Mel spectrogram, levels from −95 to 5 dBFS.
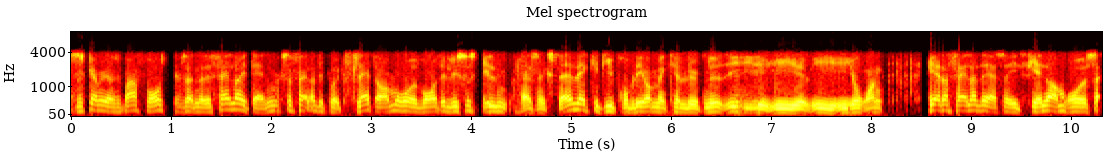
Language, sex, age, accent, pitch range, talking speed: Danish, male, 50-69, native, 105-140 Hz, 280 wpm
